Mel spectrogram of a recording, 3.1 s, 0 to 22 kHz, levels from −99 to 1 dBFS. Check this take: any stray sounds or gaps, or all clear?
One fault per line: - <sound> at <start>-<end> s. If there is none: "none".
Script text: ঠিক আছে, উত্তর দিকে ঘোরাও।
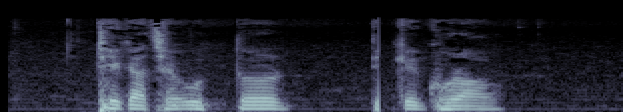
- dropout at 1.9-2.0 s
